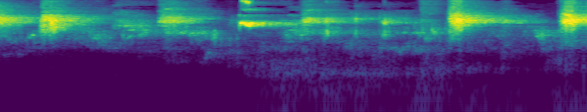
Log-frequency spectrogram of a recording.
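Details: Pet budgerigar at night, described as happy in a new home, singing and chirping: quick high chirps and short bursts of warbling, with brief pauses and sharp accented notes about every half second.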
